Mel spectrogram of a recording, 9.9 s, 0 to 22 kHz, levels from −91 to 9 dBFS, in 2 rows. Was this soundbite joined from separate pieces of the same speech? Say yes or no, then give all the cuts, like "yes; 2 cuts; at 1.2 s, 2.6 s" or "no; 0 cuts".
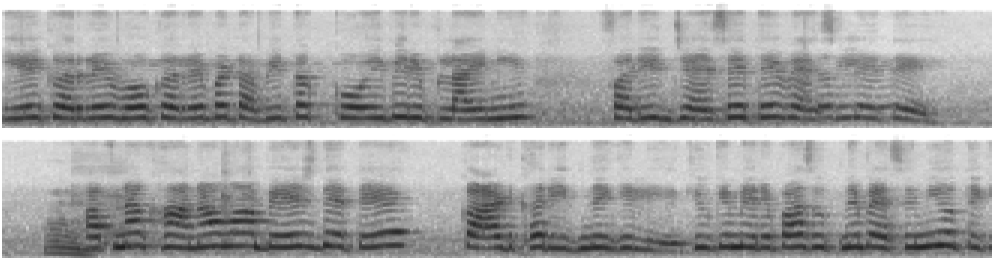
yes; 1 cut; at 4.2 s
